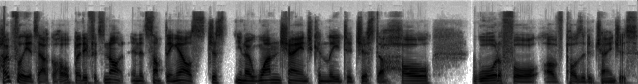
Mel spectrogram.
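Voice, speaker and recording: This speaker has an Australian accent, a fairly quick pace, ordinary pitch variation and very even loudness. The sound is dry and close with no echo, against a quiet background. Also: man, fairly low pitch for a man. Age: 40s. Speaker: entrepreneur and sleep expert. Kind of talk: podcast interview. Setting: on the road, remote interview.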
